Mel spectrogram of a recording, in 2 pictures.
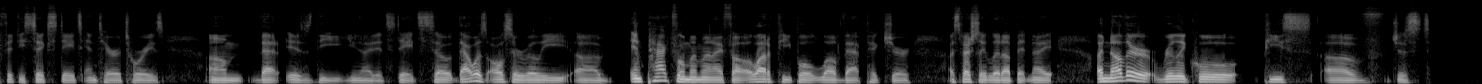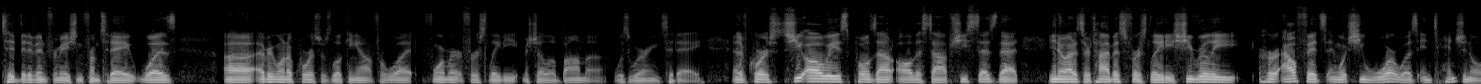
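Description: No technical faults are audible anywhere in the recording.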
